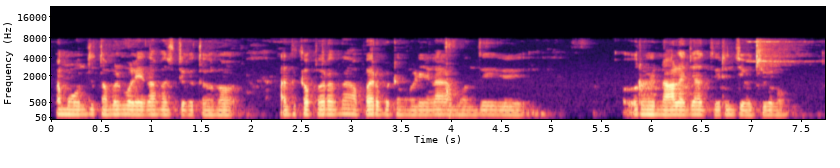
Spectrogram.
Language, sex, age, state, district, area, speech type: Tamil, male, 18-30, Tamil Nadu, Nagapattinam, rural, spontaneous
